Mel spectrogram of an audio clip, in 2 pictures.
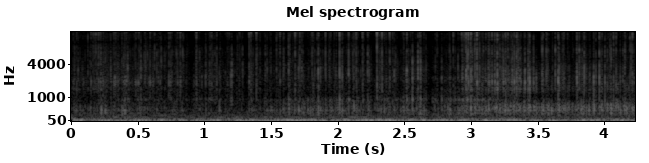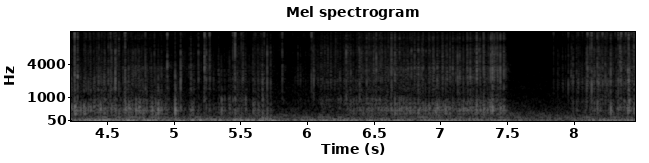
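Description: Long nails of both hands scratch the dark glitter top of a small rectangular hard box clutch with gold metal sides lying flat. The result is a steady, dense, gritty scratching with a low rumble underneath and bright grainy detail. The sound briefly quiets near the six-second mark and again near the end before resuming.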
